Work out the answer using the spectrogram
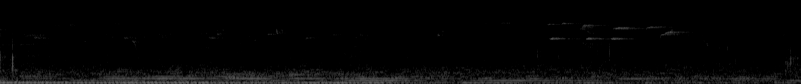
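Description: Birds calling in bushland: scattered short, high whistled notes, in a quick run of stepped notes near the end, over a faint low steady hum.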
